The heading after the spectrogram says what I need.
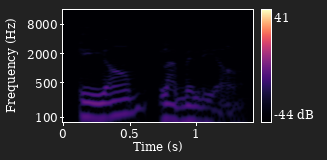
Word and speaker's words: Guillaume le Million: Guillaume le Million. What the fuck does that mean? If it doesn't rhyme, you're not pronouncing it right.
